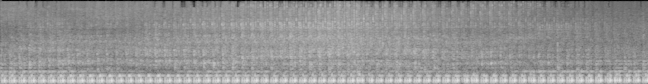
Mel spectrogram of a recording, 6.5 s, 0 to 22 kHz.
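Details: Nissan SR20 in a 240 on first start after engine install, open downpipe: loud, raw exhaust idle pulsing about three times a second with occasional uneven beats; engine misfire, cause unconfirmed.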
